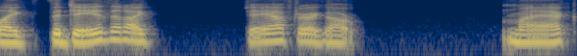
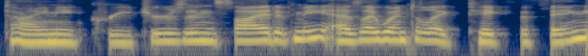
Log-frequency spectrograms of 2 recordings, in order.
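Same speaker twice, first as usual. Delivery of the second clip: ordinary talk, nothing marked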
